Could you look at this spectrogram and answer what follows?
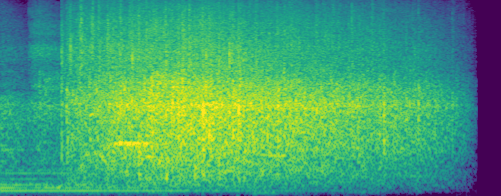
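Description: Applause breaking out as the last chord of an orchestra dies away, then cut off abruptly near the end.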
